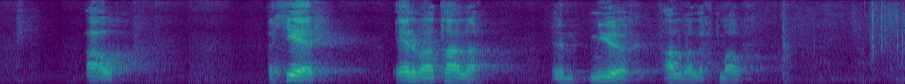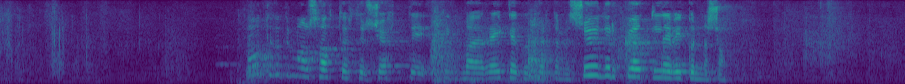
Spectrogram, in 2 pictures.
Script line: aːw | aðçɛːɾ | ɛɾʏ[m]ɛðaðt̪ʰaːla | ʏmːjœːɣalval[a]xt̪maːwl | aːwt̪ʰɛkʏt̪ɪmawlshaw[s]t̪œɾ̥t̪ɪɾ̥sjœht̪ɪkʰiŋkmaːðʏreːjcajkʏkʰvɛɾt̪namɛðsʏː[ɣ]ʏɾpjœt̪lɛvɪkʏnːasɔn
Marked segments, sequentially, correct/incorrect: correct, incorrect, incorrect, incorrect

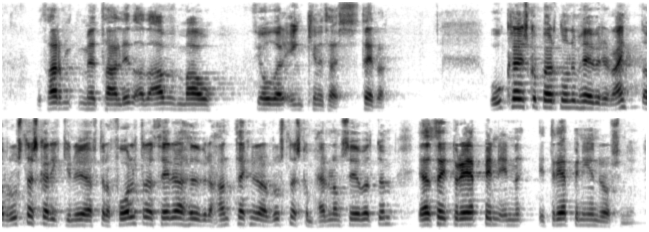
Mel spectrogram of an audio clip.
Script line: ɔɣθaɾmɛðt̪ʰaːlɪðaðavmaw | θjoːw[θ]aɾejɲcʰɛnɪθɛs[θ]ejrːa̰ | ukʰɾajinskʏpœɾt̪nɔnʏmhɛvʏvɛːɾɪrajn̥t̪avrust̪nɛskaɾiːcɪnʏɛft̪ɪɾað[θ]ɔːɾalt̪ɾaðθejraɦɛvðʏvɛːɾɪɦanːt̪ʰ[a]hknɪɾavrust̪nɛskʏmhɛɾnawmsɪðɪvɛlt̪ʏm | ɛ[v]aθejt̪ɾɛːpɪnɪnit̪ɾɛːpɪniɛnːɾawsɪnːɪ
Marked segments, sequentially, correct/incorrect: incorrect, correct, incorrect, incorrect, incorrect

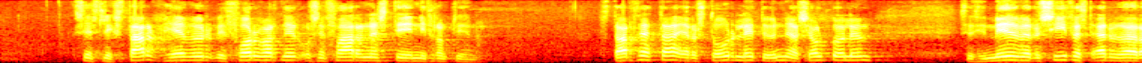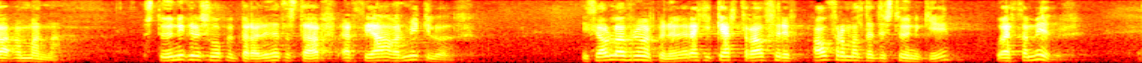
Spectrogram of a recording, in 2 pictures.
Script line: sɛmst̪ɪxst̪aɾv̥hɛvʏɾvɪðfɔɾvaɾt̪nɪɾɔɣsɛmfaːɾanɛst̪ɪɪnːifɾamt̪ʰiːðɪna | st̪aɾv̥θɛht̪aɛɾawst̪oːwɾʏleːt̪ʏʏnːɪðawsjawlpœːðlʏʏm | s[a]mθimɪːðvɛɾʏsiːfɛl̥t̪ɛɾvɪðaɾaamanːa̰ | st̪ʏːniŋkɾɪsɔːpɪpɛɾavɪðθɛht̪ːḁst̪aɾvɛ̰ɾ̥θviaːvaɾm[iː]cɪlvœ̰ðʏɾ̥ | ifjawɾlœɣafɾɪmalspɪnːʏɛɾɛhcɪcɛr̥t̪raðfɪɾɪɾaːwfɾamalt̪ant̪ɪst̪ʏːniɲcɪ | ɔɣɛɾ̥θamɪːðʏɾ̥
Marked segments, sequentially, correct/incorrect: incorrect, incorrect

